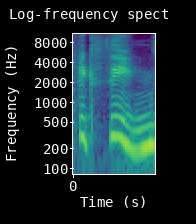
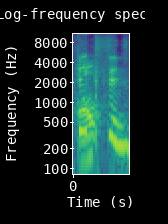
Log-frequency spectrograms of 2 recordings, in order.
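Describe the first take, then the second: First: The ending is said with a final g sound. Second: The ending is said without a final g sound. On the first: The speaker calls it wrong. "not fixings" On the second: The speaker calls it right.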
